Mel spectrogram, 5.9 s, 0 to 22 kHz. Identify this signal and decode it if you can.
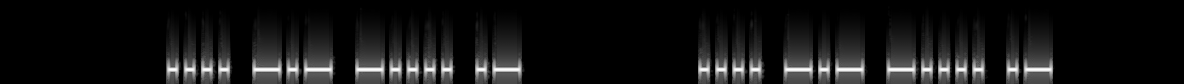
Morse code, heard as a keyed tone, about 28 wpm, 700 Hz. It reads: HK6A HK6A
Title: DXCC-100 Call Signs - 4 Characters - Repeated 2x - 28wpm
